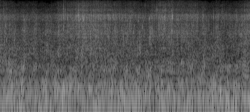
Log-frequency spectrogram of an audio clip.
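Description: Marine engine on a sailboat running steadily in gear under load, a continuous low rumble with wind and water noise mixed in, loud and unbroken throughout.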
